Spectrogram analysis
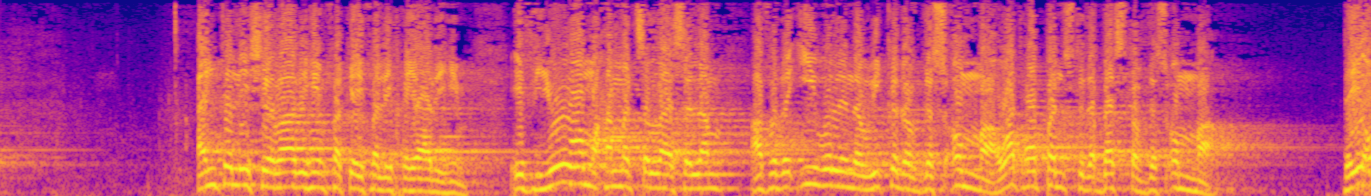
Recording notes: Jumuah lecture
